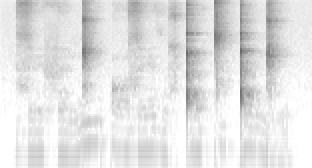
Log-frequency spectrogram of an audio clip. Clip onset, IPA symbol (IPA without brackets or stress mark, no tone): z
